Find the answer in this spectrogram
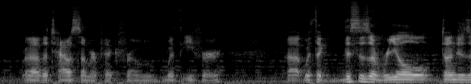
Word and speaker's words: Aoife: It is pronounced Aoife.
